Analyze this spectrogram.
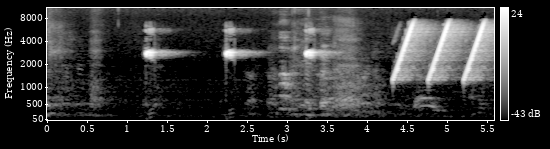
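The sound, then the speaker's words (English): An interval workout timer's start signal for a push-up session of 20-second work and 10-second rest intervals: three evenly spaced electronic countdown beeps, then three quick rising chirp tones in a row, loud. “And we're going to start the clock.”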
